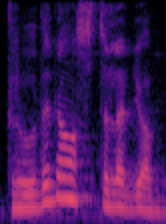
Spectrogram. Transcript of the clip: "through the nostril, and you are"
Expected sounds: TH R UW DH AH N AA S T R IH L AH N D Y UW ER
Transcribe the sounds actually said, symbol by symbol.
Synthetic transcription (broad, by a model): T R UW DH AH N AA S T IH L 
